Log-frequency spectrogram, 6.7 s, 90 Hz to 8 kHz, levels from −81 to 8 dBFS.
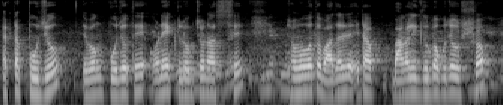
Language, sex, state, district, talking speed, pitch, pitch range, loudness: Bengali, male, West Bengal, Kolkata, 125 wpm, 150 Hz, 145-165 Hz, -17 LUFS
